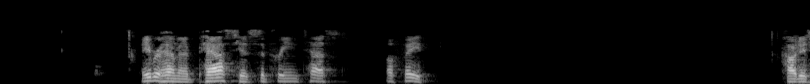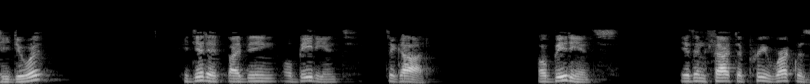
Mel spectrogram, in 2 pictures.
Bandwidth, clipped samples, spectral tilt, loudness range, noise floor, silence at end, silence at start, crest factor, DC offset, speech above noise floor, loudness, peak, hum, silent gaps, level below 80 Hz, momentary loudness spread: 5.4 kHz; under 0.1%; -10.5 dB/octave; 9 LU; -87 dBFS; 0 s; 1.4 s; 22 dB; under 0.1%; 66 dB; -22 LUFS; -2 dBFS; none; none; -60 dBFS; 16 LU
